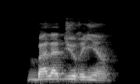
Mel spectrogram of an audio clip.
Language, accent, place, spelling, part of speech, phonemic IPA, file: French, France, Lyon, balladurien, adjective, /ba.la.dy.ʁjɛ̃/, LL-Q150 (fra)-balladurien.wav
- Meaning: Relating to French politician Édouard Balladur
